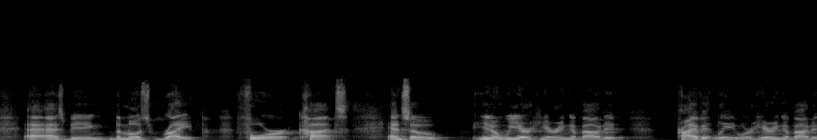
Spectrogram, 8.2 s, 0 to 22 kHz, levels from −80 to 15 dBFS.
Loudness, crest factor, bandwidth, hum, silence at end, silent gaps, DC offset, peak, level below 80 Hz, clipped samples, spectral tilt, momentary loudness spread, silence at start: -27 LUFS; 18 dB; 10 kHz; none; 0 s; none; under 0.1%; -8 dBFS; -72 dBFS; under 0.1%; -6 dB/octave; 11 LU; 0 s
